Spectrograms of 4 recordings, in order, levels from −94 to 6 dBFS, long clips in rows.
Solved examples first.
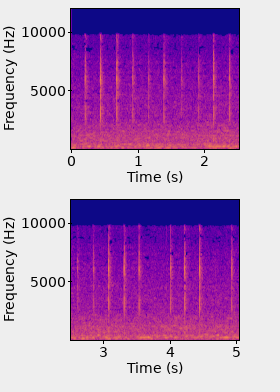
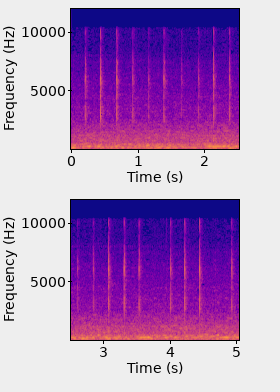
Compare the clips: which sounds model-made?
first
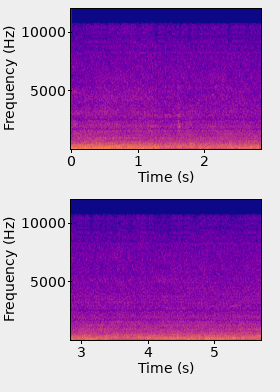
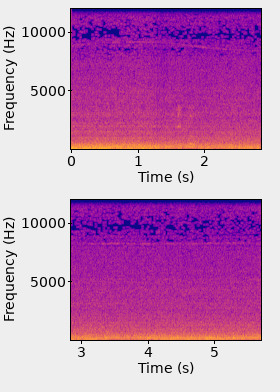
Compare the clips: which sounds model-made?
first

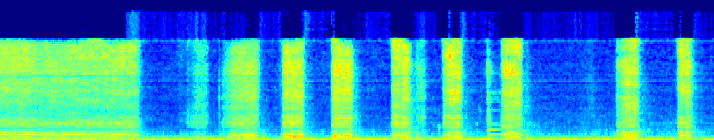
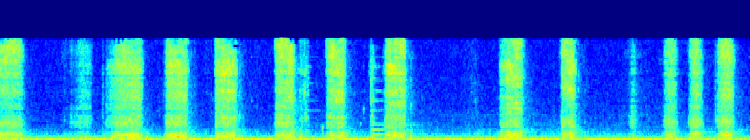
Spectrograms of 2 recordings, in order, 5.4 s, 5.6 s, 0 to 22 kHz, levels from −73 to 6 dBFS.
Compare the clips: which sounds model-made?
first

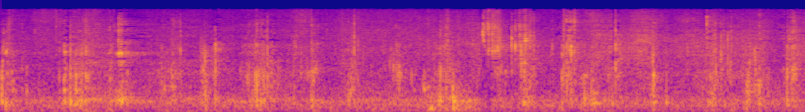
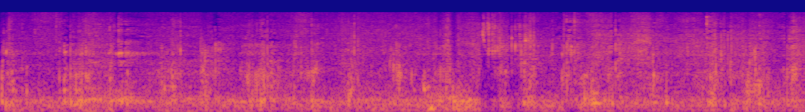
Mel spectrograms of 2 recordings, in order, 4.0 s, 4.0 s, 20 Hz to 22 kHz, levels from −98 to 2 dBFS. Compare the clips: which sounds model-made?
second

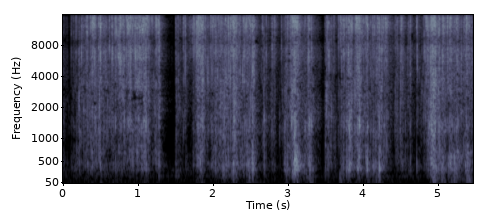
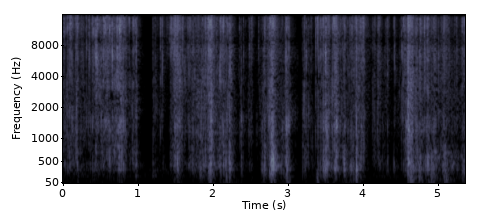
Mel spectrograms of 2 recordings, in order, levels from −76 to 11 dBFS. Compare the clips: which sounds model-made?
first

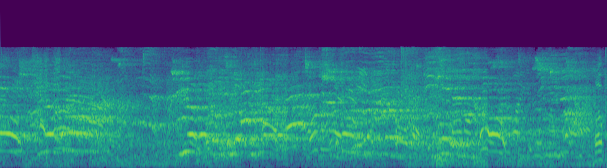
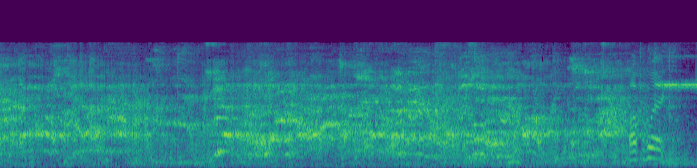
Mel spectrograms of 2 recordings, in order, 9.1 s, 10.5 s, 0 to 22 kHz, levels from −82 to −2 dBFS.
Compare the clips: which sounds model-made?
second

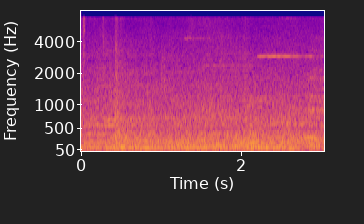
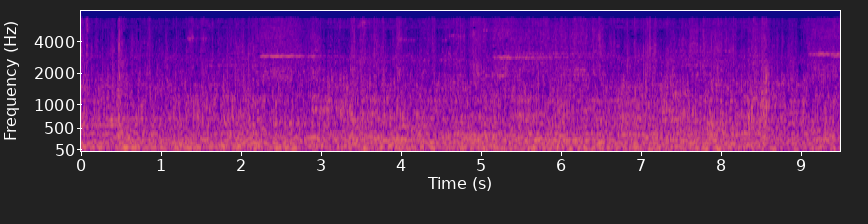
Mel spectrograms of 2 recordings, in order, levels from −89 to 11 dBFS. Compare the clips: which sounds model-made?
second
